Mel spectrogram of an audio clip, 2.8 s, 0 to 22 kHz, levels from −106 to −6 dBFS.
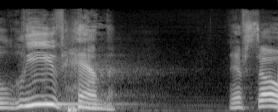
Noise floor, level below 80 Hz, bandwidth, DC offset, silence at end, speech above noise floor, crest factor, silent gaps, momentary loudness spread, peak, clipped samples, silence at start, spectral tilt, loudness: -70 dBFS; -54 dBFS; 15.5 kHz; under 0.1%; 0 s; 41 dB; 16 dB; none; 18 LU; -14 dBFS; under 0.1%; 0 s; -4 dB/octave; -28 LUFS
